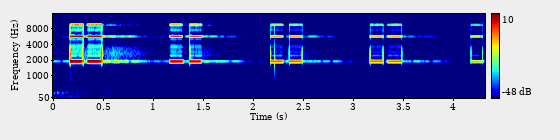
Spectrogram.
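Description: Electronic double beeps, one pair about every second, each pair fainter than the one before, like an echo dying away.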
